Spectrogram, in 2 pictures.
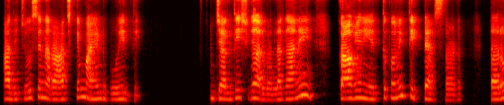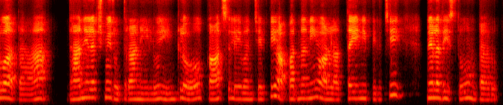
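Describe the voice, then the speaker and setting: A woman hosting a channel, narrating a recap of a TV serial episode in a plain, steady storytelling way with habitual filler phrases. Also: lowish voice, normal speed.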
